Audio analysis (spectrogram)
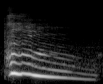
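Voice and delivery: high, loud puffed "Pooh!" like the YouTuber's sign-off; mock pooh sound. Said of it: "he goes".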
